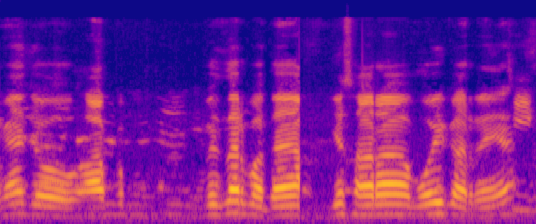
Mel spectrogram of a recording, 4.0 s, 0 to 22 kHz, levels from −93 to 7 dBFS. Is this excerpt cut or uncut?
uncut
